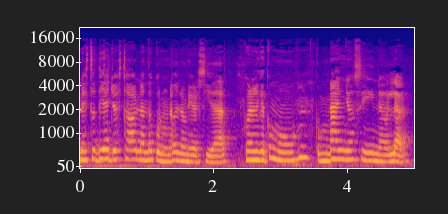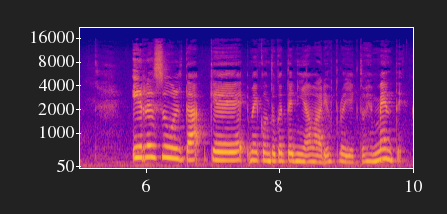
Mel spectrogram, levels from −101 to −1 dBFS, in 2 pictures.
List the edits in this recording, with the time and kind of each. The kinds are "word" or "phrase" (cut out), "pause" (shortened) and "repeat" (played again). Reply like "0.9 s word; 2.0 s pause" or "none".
1.4 s word; 2.4 s word; 2.8 s word; 3.7 s word

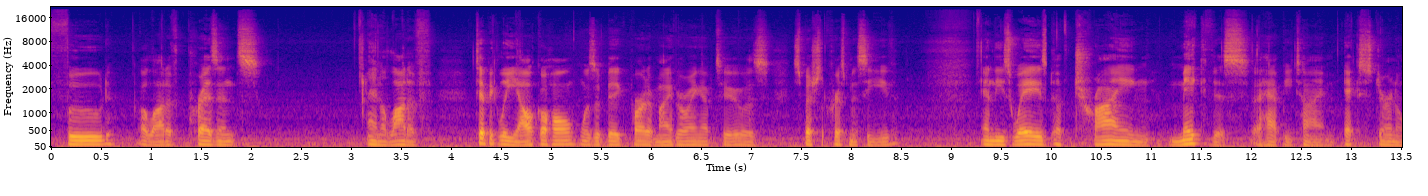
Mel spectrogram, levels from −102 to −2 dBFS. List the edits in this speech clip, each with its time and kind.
6.2 s word; 7.7 s word; 9.9 s word; 11.1 s word

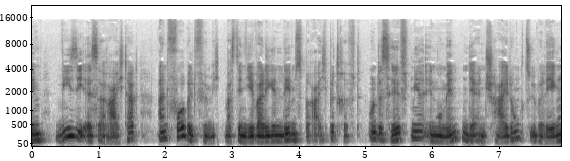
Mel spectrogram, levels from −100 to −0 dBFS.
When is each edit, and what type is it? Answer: 2.8 s word; 5.0 s pause

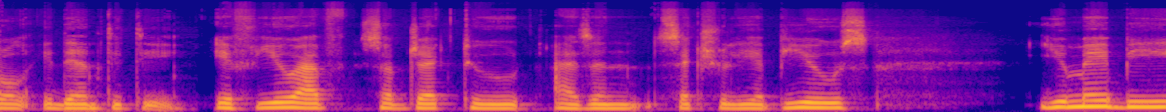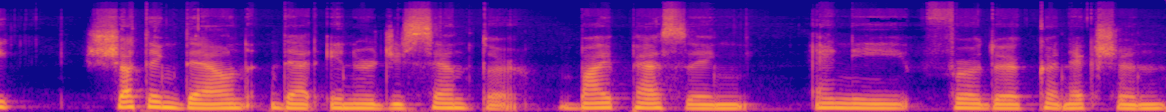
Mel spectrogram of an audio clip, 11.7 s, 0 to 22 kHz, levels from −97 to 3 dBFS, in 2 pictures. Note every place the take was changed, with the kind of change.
1.0 s pause; 1.8 s word; 2.7 s word; 3.3 s word

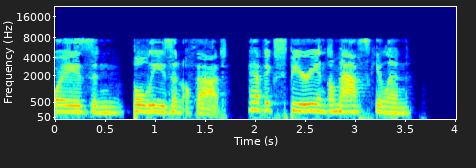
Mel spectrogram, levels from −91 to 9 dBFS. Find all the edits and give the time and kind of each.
1.3 s word; 1.9 s word; 2.7 s word

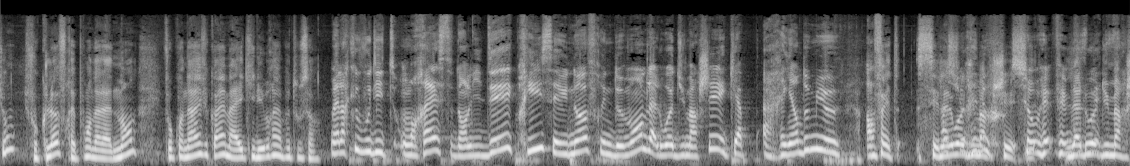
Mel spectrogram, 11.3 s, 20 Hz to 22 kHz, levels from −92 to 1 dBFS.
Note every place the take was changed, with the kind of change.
3.5 s word; 5.1 s word

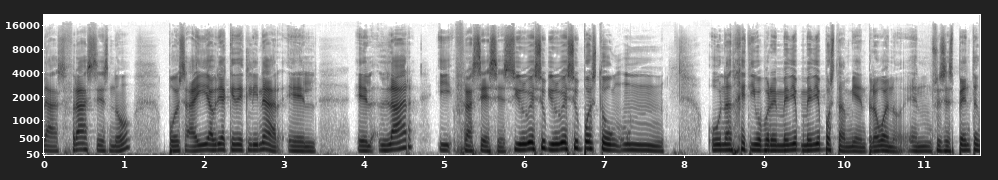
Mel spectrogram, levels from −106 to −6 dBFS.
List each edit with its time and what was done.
6.3 s repeat; 9.5 s repeat

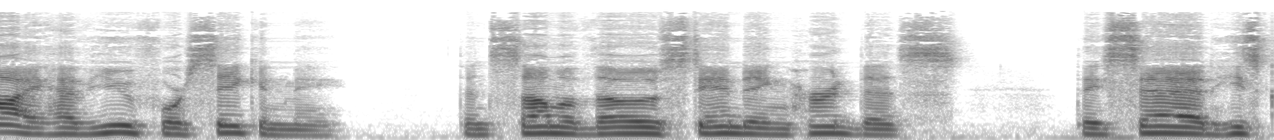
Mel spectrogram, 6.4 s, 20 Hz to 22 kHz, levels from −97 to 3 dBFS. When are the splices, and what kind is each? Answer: 2.1 s pause

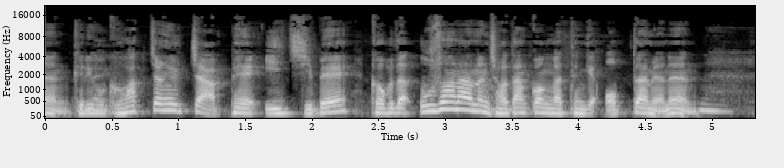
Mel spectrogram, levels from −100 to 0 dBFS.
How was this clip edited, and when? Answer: 2.4 s pause

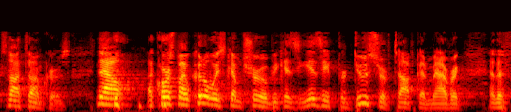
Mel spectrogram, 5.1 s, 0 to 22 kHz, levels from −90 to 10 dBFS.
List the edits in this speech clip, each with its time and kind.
1.9 s phrase

